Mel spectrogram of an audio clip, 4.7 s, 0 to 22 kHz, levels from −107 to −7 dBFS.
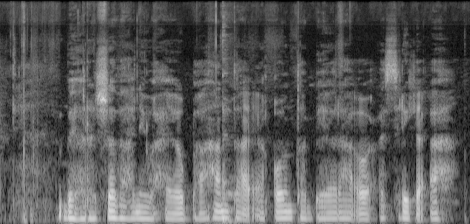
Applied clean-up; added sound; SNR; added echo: none; Thump, thud; 18 dB; none.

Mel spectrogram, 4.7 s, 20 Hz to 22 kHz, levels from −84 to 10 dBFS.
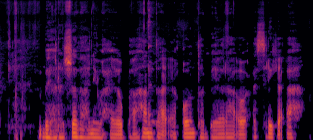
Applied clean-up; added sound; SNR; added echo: classical method spectral subtraction.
